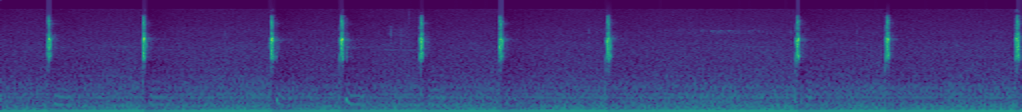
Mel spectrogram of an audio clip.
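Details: Red squirrel calling at a Minnesota backyard feeder cam stocked with alfalfa pellets, corn, birdseed and suet: about nine sharp, high, clicky chips spaced roughly a second apart, over a steady low hum of distant road traffic.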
